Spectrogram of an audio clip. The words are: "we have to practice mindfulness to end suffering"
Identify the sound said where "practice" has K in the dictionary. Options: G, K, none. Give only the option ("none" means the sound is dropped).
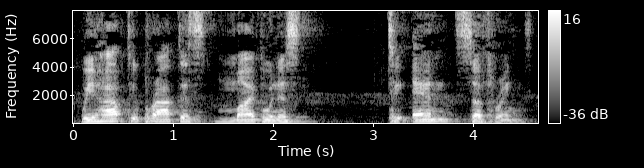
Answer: K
